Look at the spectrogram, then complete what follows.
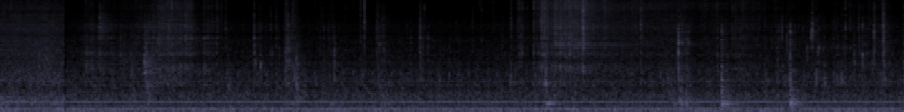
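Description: Faint sounds of instant noodles being lifted from a pot of boiling water with a plastic slotted spoon: water bubbling and dripping back into the pot, with a few light clicks of the spoon against the pot, over a low steady hum.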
